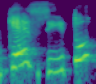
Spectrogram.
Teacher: Então, aqui, ó, em, eu tenho um dígrafo, mas é vocálico, né? Aqui em quesito, eu não escuto o U, então eu tenho um dígrafo consonantal. Em ambiente, ó, eu tenho um dígrafo vocálico, em outro dígrafo vocálico, né?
